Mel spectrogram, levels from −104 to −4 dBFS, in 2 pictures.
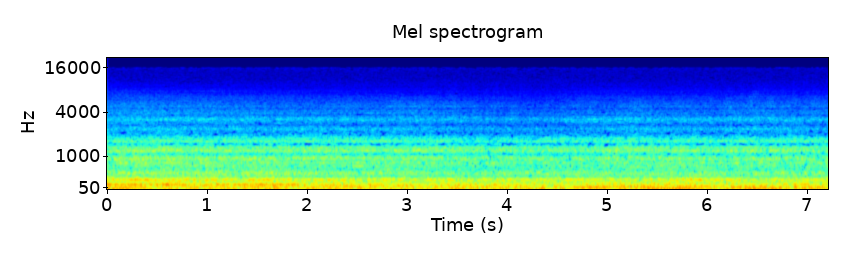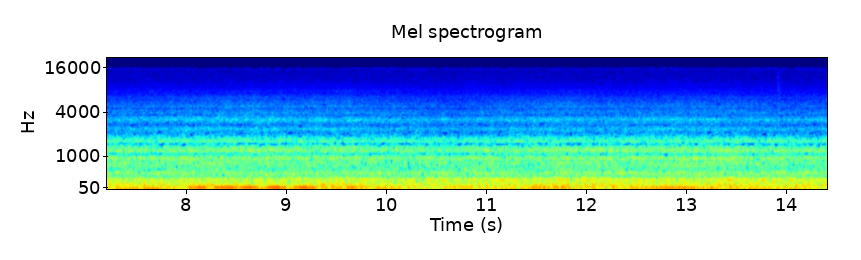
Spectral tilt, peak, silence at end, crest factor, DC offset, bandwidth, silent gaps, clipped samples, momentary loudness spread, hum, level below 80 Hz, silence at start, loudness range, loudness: -8.5 dB/octave; -20 dBFS; 0 s; 12 dB; under 0.1%; 7.4 kHz; none; under 0.1%; 5 LU; none; -36 dBFS; 0 s; 3 LU; -35 LUFS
